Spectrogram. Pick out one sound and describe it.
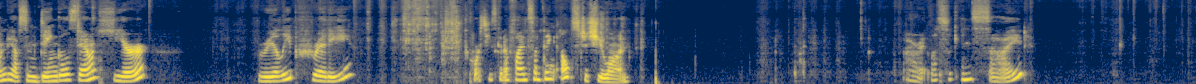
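Stiff paper pages rustle and rub as a handmade book is turned and handled.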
